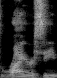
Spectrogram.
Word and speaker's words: Ryerse: podcast but we ended up going with it's pronounced ryersy because uh i think that might be the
